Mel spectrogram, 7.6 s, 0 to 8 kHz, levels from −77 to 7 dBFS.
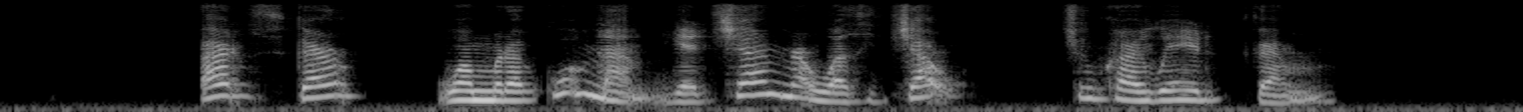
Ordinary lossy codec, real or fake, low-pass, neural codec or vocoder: AAC, 32 kbps; fake; 7.2 kHz; autoencoder, 22.05 kHz, a latent of 192 numbers a frame, VITS, trained on many speakers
